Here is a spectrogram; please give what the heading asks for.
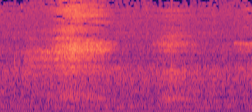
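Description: human body sound, a person yawning

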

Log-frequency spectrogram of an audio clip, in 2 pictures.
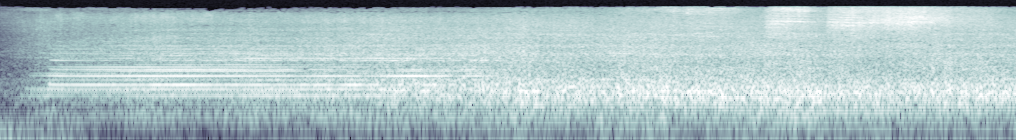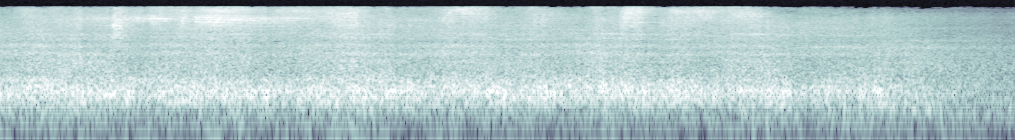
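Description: vehicle, train moving on rails

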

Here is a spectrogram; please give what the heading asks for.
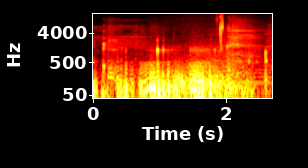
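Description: human body sound, burp into the microphone

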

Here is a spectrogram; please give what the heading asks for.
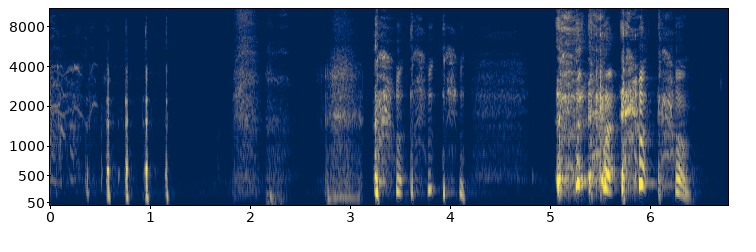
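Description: human body sound, coughing

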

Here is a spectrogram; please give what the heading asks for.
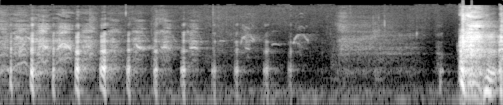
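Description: human body sound, cough

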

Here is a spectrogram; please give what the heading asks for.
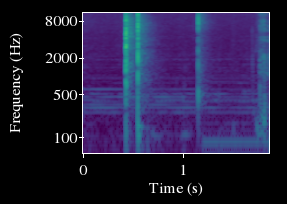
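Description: human body sound, single hand clap

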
